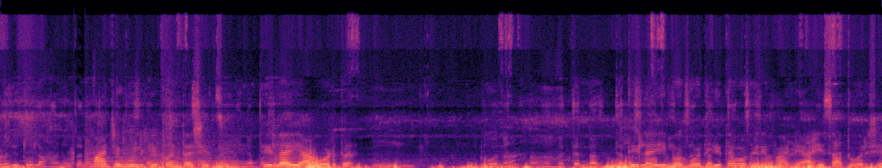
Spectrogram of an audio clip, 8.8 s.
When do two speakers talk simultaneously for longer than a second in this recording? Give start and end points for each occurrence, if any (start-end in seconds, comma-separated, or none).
0.9-2.9, 6.3-8.1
